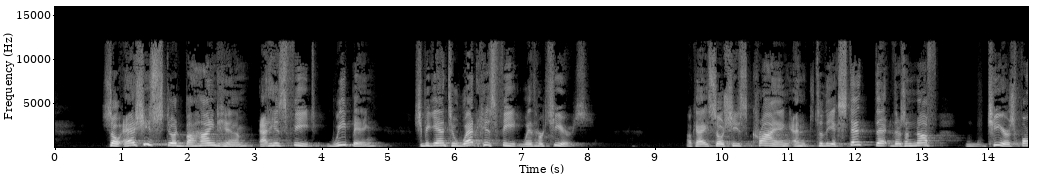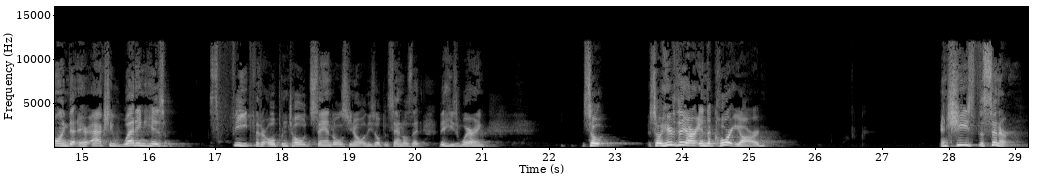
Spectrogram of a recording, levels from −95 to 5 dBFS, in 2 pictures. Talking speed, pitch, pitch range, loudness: 130 wpm, 210 Hz, 185-245 Hz, -21 LUFS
